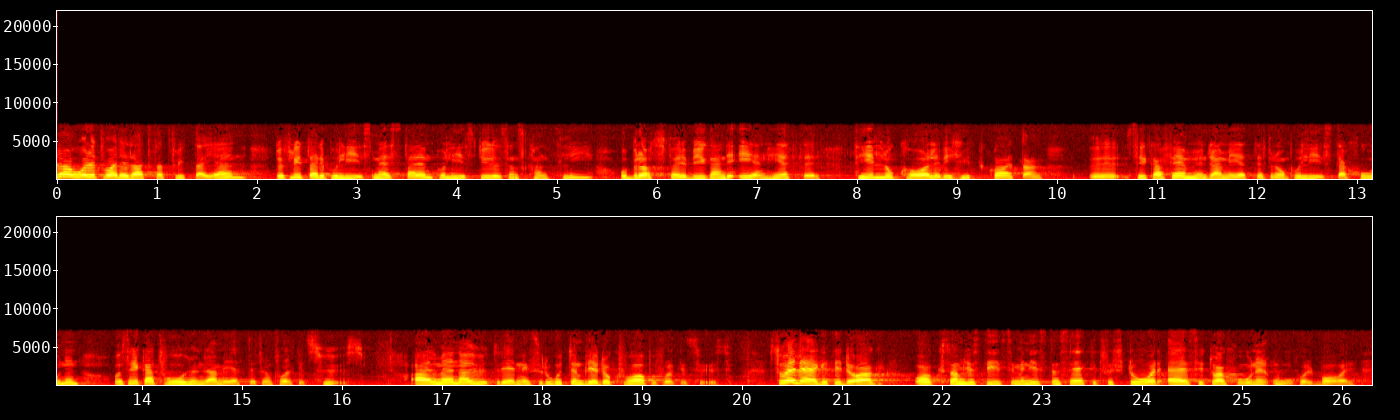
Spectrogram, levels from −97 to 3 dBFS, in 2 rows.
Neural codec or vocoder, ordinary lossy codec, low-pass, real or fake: none; none; 7.2 kHz; real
